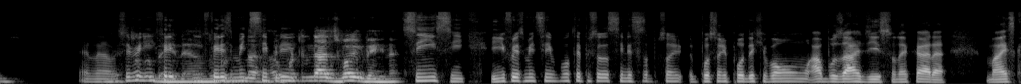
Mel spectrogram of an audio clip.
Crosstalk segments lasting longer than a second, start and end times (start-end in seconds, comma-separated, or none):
1.0-3.0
